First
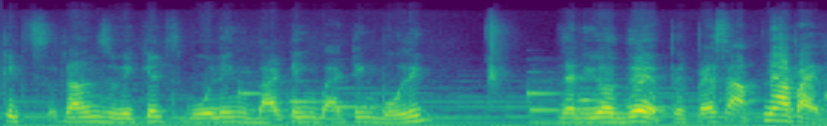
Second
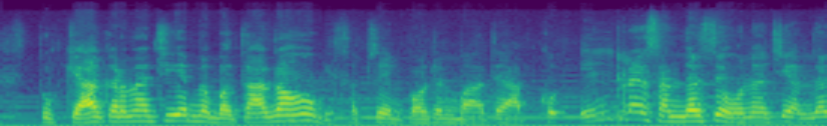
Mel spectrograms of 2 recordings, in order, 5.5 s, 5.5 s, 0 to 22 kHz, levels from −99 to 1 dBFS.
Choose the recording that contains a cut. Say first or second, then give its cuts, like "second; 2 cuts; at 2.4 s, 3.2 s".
second; 1 cut; at 2.1 s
